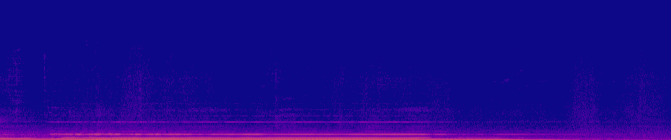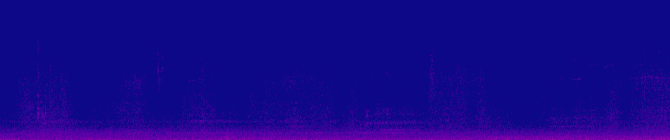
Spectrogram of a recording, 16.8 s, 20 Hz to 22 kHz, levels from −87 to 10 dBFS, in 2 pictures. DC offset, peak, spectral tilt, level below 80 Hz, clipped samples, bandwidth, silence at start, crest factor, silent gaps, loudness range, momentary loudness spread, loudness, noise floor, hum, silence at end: under 0.1%; -28 dBFS; -8.5 dB/octave; -60 dBFS; under 0.1%; 13 kHz; 0 s; 16 dB; none; 22 LU; 23 LU; -41 LUFS; -63 dBFS; none; 0 s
